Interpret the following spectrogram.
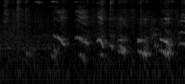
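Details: Several five-week-old puppies having fun in a kennel give a quick run of high, downward-sliding whimpers and squeaky yips, closely overlapping, over a low, constant hum.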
